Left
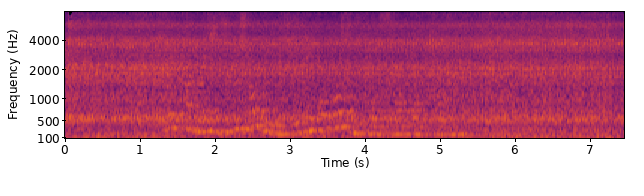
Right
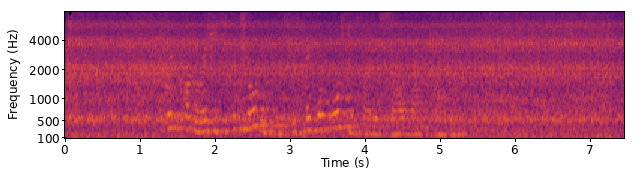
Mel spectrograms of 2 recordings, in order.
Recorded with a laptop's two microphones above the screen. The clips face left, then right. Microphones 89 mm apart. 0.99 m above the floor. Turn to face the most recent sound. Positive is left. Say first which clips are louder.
# right 6 dB
turn(degrees=-60)  # may be behind; listen again after turning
